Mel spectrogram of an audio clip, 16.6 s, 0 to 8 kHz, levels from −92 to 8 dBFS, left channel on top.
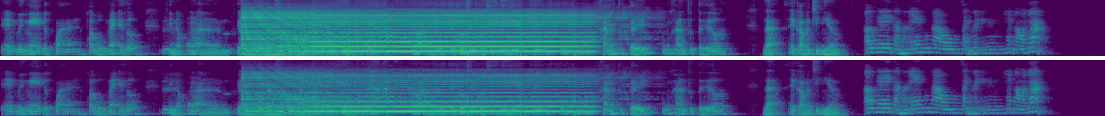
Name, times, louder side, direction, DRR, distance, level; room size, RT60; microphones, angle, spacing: voice 1, 0.0-5.7 6.2-10.9 11.4-12.6, left 3 dB, 65° left, 1.9 m, -37 dB
voice 2, 2.4-2.7 5.5-6.7 10.1-10.4 12.9-15.7, equal, 20° right, 4.2 m, -41 dB
sound 1, 3.6-9.4, left 3 dB, 45° left, 0.6 m, -24 dB
12.0 x 8.6 x 4.2 m
head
